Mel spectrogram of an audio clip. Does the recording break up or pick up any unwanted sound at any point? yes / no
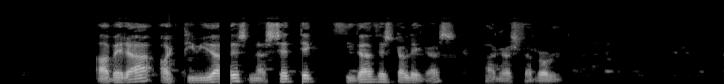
yes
